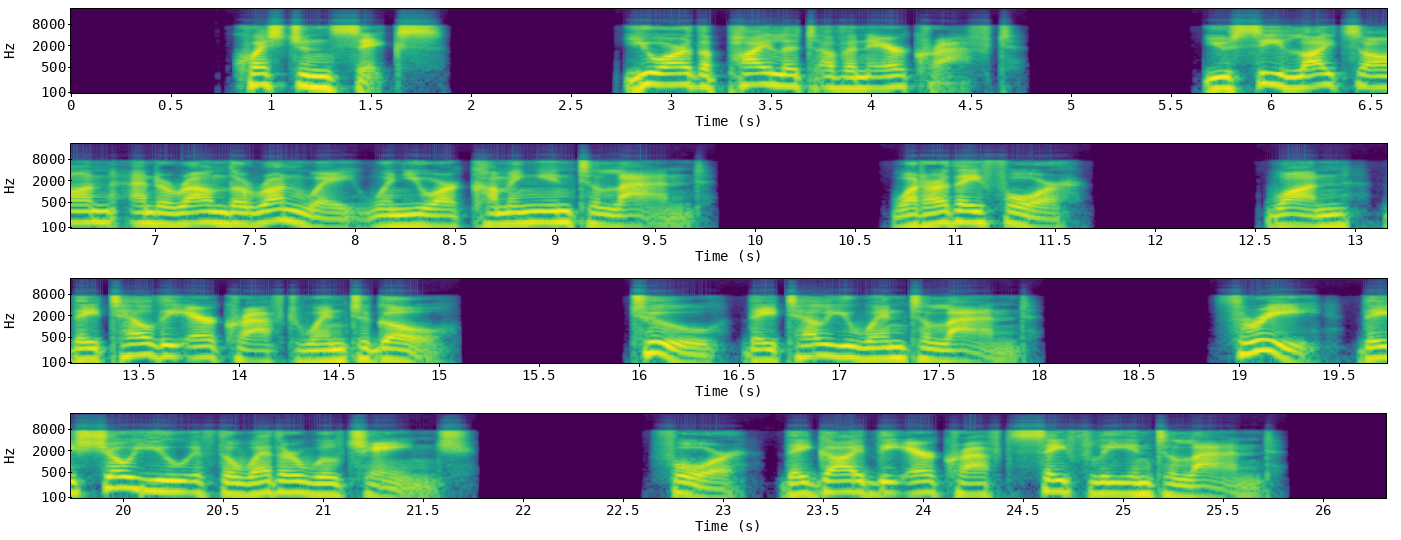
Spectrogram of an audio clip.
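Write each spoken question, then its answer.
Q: What are they for?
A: 4: They guide the aircraft safely into land.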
